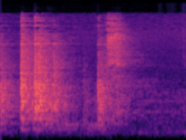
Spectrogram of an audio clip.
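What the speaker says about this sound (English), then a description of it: "I'm going to toss a little bit in and I'm going to add some of the white onion in" Cauliflower and white onion pieces are tossed into a jar, making two distinct clattering knocks against the glass about half a second apart, close and clear, with no talk.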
